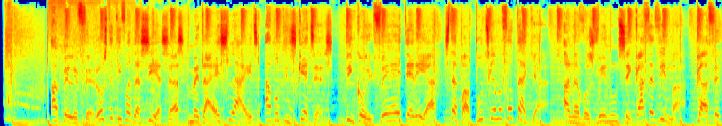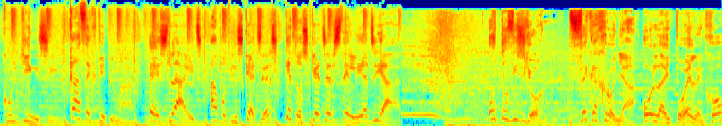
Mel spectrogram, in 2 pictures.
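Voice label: Greek, male, commercial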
